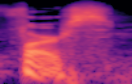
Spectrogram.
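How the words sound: It is said with a Canadian accent. "That was the Canadian version"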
